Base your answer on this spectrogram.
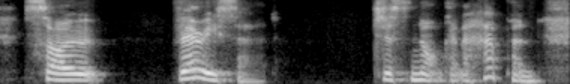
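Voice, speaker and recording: Against a quiet background, a woman with a fairly high pitch speaks somewhat breathily, with ordinary pitch variation. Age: 60s. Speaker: vlogger. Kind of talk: casual monologue. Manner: conversational.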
